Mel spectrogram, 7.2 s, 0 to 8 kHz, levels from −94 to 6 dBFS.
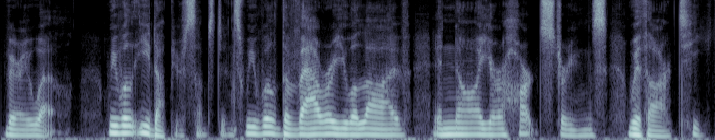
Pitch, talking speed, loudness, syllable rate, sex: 125 Hz, 175 wpm, -19 LUFS, 4.4 syllables/s, male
